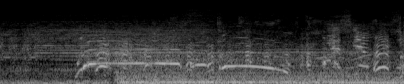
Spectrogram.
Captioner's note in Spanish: Gritos y exclamaciones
